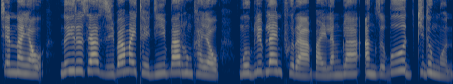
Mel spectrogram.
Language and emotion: Bodo, fearful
